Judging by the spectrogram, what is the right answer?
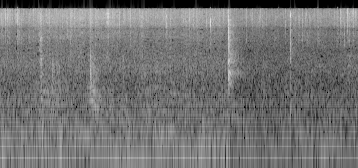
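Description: Pork sizzling on a tabletop grill: a steady hiss sprinkled with small crackles, with one sharp click about three and a half seconds in.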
